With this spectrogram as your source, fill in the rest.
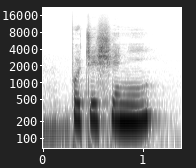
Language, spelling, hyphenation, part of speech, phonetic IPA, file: Czech, potěšení, po‧tě‧še‧ní, noun, [ˈpocɛʃɛɲiː], Cs-potěšení.ogg
- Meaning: 1. verbal noun of potěšit 2. pleasure (state of being pleased)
